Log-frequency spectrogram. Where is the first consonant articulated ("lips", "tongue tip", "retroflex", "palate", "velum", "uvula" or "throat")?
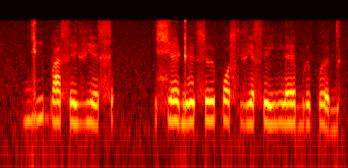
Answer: palate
